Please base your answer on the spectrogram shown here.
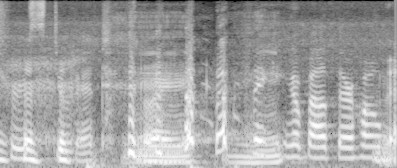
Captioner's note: laughing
